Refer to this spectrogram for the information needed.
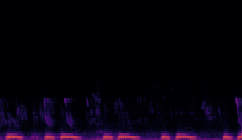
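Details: Trapping lure call of a Spotted dove: rhythmic deep coos, a brief note then a longer bowed croo, cycling roughly every second, loud and close over light background chirping.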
